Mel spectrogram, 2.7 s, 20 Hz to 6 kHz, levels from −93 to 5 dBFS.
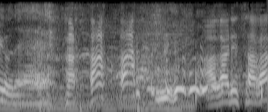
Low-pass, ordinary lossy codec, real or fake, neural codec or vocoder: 5.4 kHz; AAC, 48 kbps; real; none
